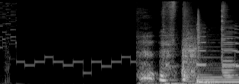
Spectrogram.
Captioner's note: sneeze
